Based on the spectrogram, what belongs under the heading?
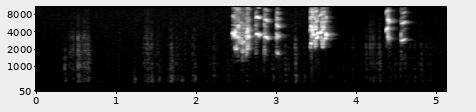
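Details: Kept rosy-faced lovebird gives a loud run of grating, shrill chirps, then another burst and a final short pair, preceded by soft faint ticking and rustling sounds.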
